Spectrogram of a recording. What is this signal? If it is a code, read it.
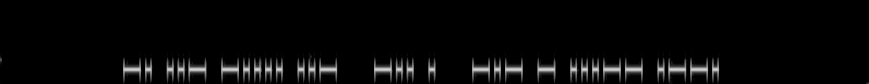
Morse code, heard as a keyed tone, about 22 wpm, 700 Hz. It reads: NU6U DE KT3P
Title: USA Callsign DE Callsign - 4 Characters - 22wpm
